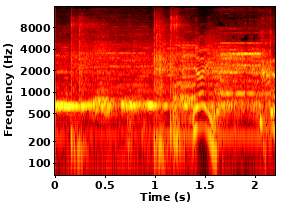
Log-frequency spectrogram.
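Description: Battery-operated Dalmatian puppy toy playing its electronic song: a long held sung note, then a short swooping voice about one and a half seconds in.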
